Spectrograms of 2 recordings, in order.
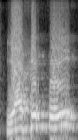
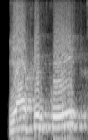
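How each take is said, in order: Both takes have the same delivery.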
